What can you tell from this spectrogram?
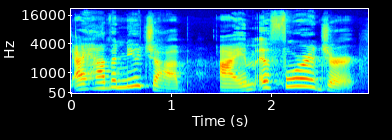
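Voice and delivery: ordinary delivery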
